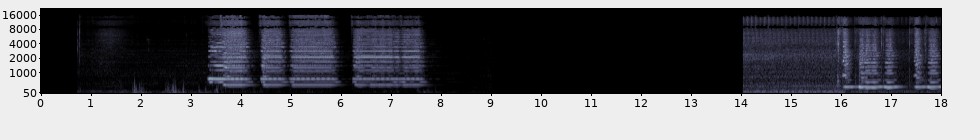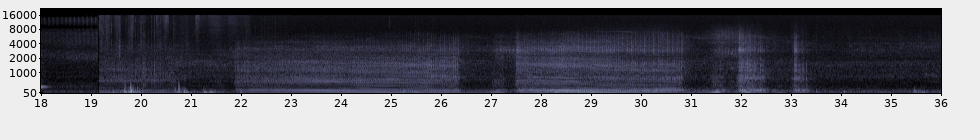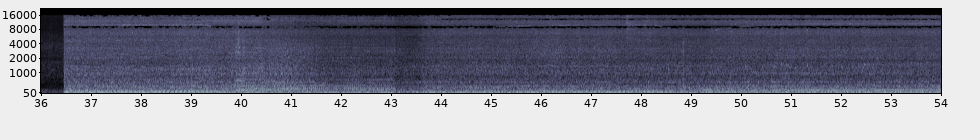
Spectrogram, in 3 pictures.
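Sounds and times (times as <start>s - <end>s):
truck engine running: 14.0s - 54.0s
loud rough engine running: 14.1s - 20.9s, 21.9s - 26.6s, 27.4s - 31.1s, 36.5s - 54.0s.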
